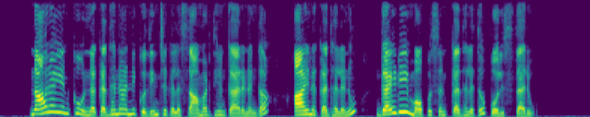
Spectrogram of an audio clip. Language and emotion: Telugu, neutral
